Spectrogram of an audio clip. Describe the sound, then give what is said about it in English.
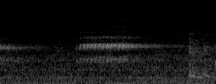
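A gray tree frog's mating call: a loud, rapid pulsing trill held for about a second, set against a steady chorus of other frogs, with no voices. “I have the gray tree frog mating call.”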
